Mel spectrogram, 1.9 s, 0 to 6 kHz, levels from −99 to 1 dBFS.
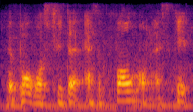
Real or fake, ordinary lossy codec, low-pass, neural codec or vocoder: fake; none; 5.4 kHz; codec, 16 kHz, 4.8 kbps, FACodec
